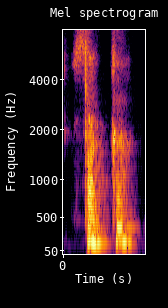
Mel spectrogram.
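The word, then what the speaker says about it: 作家: And this is pronounced with a glottal stop. So sakka is author.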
